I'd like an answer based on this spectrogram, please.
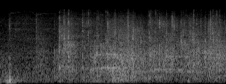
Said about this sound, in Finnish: Yleisö on hyvin mukana tässä tentissä. Jokainen neljästä ehdokkaasta on saanut aplodit. Kello on 12.31. Radio Suomen kuuntelijat olette mukana Helsingin Narinkatorilla auringon paisteessa kylmässä tuulessa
